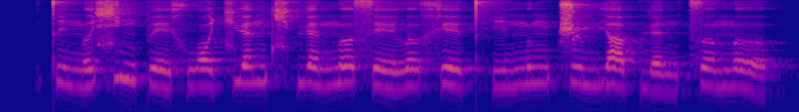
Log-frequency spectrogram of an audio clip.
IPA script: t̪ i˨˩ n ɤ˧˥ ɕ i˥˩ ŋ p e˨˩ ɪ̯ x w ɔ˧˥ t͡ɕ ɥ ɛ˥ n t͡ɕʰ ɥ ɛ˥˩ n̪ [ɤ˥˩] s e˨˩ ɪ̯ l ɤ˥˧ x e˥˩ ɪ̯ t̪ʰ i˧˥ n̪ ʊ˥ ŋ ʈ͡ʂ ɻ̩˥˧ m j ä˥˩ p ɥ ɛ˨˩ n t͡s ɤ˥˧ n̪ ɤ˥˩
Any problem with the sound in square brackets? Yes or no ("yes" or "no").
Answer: yes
